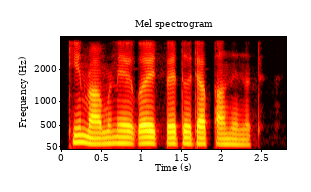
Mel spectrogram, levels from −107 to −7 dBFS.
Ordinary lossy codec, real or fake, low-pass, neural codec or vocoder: AAC, 32 kbps; fake; 3.6 kHz; codec, 16 kHz, 0.5 kbps, FunCodec, trained on LibriTTS, 25 frames a second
